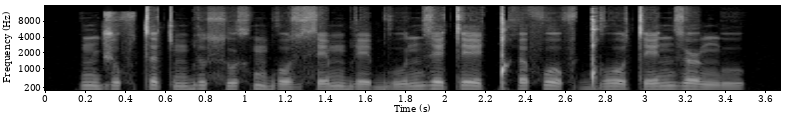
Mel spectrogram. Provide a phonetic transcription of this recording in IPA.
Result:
n d͡ʒ o˦˥ f t əː˥˧ t m b e˥˧ sʷ ə˞˨˦ x m b oː˨ z s e˨˦ m b eː˨ b uː˨˦ n z e˥˧ t eː˥˩ ǃʰ ə˦˥ f oː˥˩ f ɡ͡ǃ oː˥˩ t e˦˥ n z ə˞˥˧ ŋ u˨

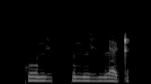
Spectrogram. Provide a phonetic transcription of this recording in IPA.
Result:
k o n̪ e̤ pː ø m l e̤ m l æ ʈ

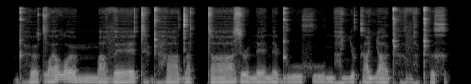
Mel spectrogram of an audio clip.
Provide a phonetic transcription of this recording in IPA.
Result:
ɖʱ œː d lˠ ɛ lˠ œː mː a v ɛː t ɛ̤ ɖʱ aː d̪ a tː aː z ə˞ n ɛː n̪ ɛ ɖ uː x uː n̪ a̤ ʎ ə˞ k a ʎ aː ʈʰ ə̤ v a̤ ʈʰ ə x

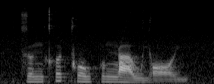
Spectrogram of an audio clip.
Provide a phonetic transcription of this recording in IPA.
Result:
t͡s ɵ˨ n kʰ ɵ˧ t̚ k o˨ w k ʊ˨ ŋ aː˨ w j ɔː˨˩ j

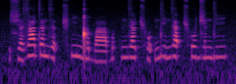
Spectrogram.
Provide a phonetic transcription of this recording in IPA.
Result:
ɕ ɐ˨ z ɑ˦ t ɐ˦ n z ə˧ ʔ ʈ͡ʂʰ i˦ ŋ͡ǃ ə˧ b ɑ˨ b | n z a˧ ʈ͡ʂʰ o˨ ʔ n d i˦˨ n z a˦ ʔ ʈ͡ʂʰ o˦ d͡ʑ ə˦ n d i˦

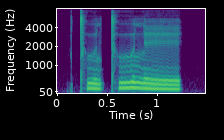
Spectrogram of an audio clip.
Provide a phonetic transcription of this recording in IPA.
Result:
tʰ ɯ l tʰ ɯ l e

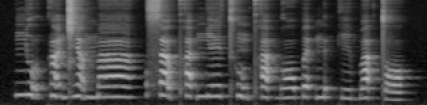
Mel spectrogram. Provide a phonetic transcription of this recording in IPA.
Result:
ɲ o̰˦˨ ʊ̯ k ã˦˨ d͡ʑ ã˦˨ m ã˦ | sʰ a̰˦˨ ʊ̯ pʰ ä˦ ʔ ɲ e˦ ɪ̯ tʰ ũ˦˨ pʰ ä˦ ʔ ɡ ɔ˦ p ɛ˦ ʔ ŋ ɛ˦ ʔ k i˨ b ä˦ ʔ t ɔ˨

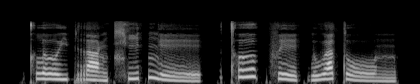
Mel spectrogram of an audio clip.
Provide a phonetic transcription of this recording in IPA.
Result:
kʰ l ɤː˧ j p r a˨˩ ŋ t͡ɕʰ i˦˥ t̚ ŋ eː˨˩ | tʰ ɤː˥˩ k̚ f eː˨˩ k̚ l u˦˥ a̯ t o˨˩ n

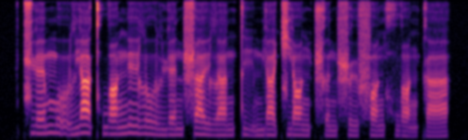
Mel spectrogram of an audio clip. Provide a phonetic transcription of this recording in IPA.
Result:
t͡ɕ ɥ ɛ˧˥ m o̰˨˩ ʊ̯ l j ä˥˩ kʰ w ɑ˧˥ ŋ e˥ ɪ̯ l o˥˩ ʊ̯ l ɥ ɛ˧˥ n ʂ a˥˩ ɪ̯ l a˧˥ n t̪ ḭ˨˩ m j ä˥ t͡ɕ j ɑ˥˩ ŋ ʈ͡ʂʰ ə˧˥ n ʂ ɻ̩˧˥ f ɑ˧˥ ŋ x w ɑ̰˨˩ ŋ k ä˧˥

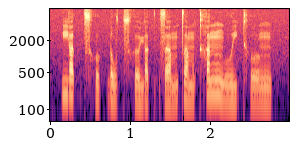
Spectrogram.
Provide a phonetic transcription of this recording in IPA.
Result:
j ɐ˥ t̚ t͡sʰ ʊ˨˥ k̚ ɐ˨ w t͡sʰ ɵ˨ ɥ ɐ˨ k̚ t͡s ɐ˨˥ m t̪ ɐ˨ m kʰ ɐ˥ n ŋ uː˨ j kʰ ʊ˨ ŋ

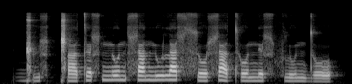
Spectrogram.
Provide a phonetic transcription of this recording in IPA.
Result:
ɡ͡ǁ ʉ˨ ɬ ǁ a˨ t ə˦ ɬ n o˦ n ɬ a˦ n u˦ l a˦ ɬ s o˨ ɬ a˦˨ tʰ o˨ n ɘ˨ ɬ f l u˨ n d o˨

